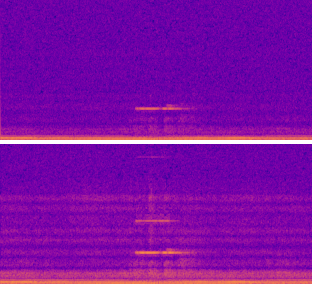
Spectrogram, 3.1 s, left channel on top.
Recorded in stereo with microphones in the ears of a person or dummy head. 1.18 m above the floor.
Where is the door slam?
I don't hear a door slam.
